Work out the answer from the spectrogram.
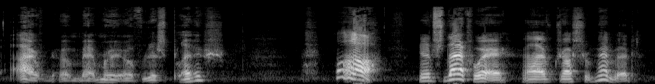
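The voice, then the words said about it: Imitates a wizard character's voice. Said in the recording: “how was my Gandalf impression? ... I'm quite proud of that one.”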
